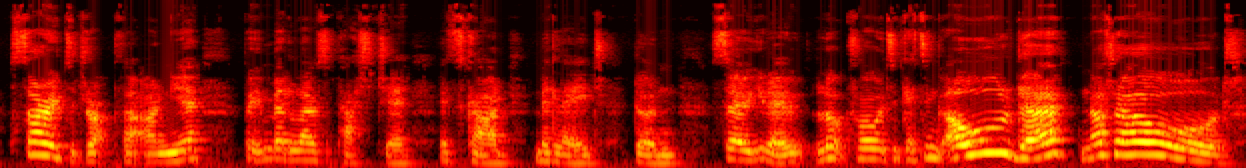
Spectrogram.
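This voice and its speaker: A woman's voice: medium pitch, expressive, normal speed, hardly any pauses, distant mic. A woman in her forties from the Wirral with a mild Scouse accent, chatting frankly to camera in a jokey way and laughing often. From the Wirral, England. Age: 40s. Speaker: local vlogger. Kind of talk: casual chatty monologue to camera.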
